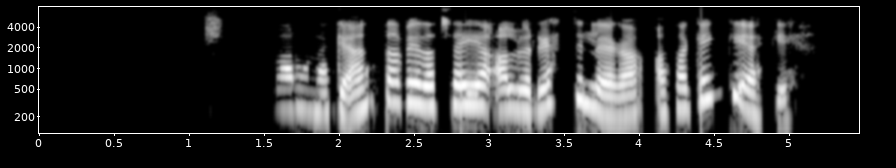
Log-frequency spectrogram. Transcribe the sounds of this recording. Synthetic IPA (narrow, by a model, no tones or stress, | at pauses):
vaɾ̥hunɛhcɪɛnt̪avɪðaðseːjaʔalvɛrjɛht̪ɪlɛɣaa̰ðθaðcejɲcɪɛhcɪ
